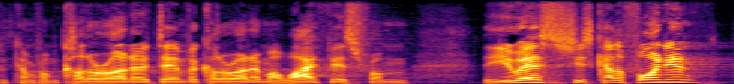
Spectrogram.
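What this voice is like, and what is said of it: Mixed African-Australian non-American accent. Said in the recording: “I don't have an American accent ... I have a bit of a mix, born in Africa, raised in Australia”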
